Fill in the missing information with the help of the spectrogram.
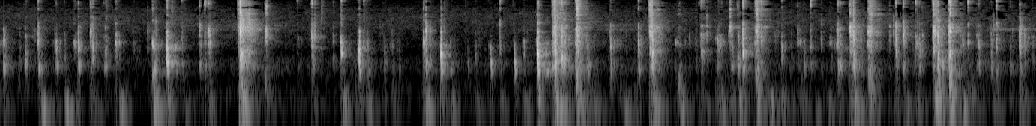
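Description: Fingertips with short nails type on a black plastic keyboard with round, retro-style hollow plastic keycaps in cream, pink and red. It produces an irregular stream of short, clacky taps with a hollow low knock under a bright click, and each keystroke dies away almost instantly. Occasional bursts of quicker keystrokes stand out a little louder.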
